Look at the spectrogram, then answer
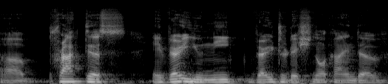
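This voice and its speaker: A man in his forties who grew up in Kuwait, speaking Urdu as his first language, telling his story as a pastor in a relaxed interview, with lots of fillers and restarts. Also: on the low side, fast talker, clean tone. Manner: rambling, many fillers and restarts. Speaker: pastor and podcast guest.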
